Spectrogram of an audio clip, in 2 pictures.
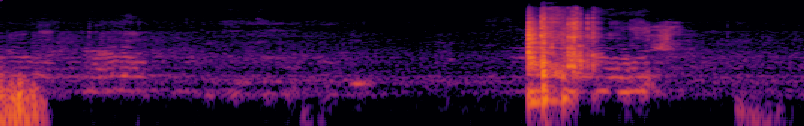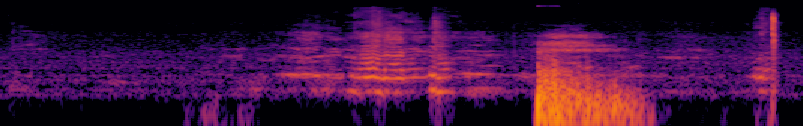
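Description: Honeybees buzz around an opened nuc hive in a Pennsylvania apiary, a faint, patchy drone interrupted by several louder bursts as insects pass close to the microphone.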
